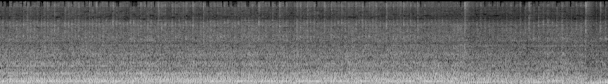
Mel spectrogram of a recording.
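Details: Yard Machine snowblower after repair, initially locked up, flywheel teeth suspected ground down, converted to pull start and adjusted; small single-cylinder engine holds a steady, even chug with no misses or surging, running all right, untested in snow.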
